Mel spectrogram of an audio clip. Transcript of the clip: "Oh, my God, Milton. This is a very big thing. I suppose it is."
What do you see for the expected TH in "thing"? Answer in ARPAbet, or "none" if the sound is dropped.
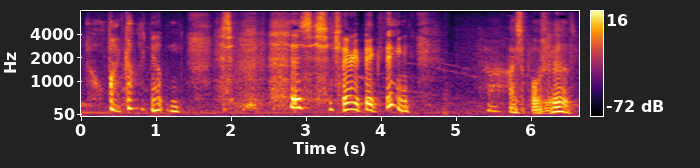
TH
